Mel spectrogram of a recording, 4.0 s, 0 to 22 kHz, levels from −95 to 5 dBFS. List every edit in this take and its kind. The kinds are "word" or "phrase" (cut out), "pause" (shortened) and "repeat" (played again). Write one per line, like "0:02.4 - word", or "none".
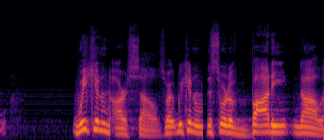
0:01.4 - word
0:02.5 - word

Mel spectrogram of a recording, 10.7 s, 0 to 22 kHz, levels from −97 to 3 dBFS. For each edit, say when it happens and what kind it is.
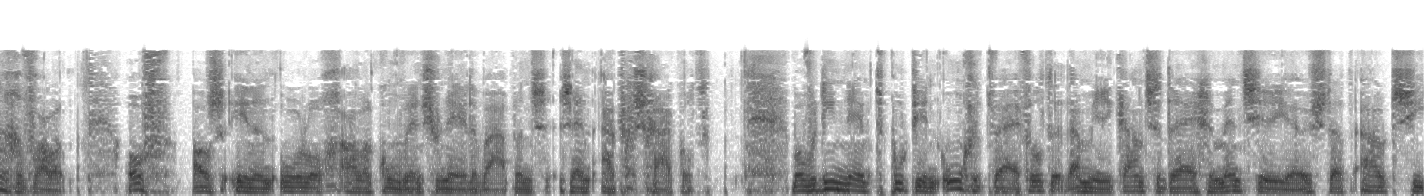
none

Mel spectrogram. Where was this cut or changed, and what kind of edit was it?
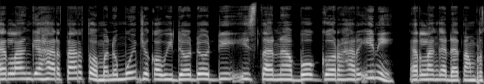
0:01.4 - word

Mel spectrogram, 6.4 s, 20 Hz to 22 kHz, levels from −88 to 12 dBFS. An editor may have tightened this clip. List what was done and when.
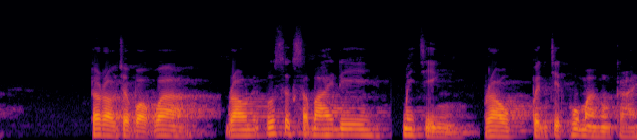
0:02.2 - pause
0:03.9 - pause
0:04.8 - pause

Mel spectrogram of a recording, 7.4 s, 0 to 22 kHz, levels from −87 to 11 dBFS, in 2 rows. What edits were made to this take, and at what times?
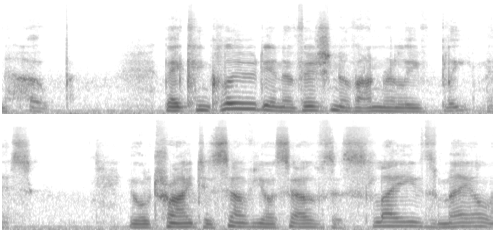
none

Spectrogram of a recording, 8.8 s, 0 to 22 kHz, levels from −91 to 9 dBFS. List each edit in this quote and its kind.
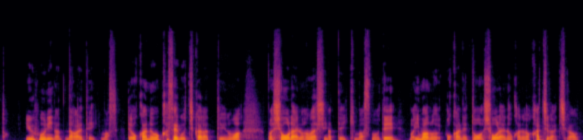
0:01.9 - pause

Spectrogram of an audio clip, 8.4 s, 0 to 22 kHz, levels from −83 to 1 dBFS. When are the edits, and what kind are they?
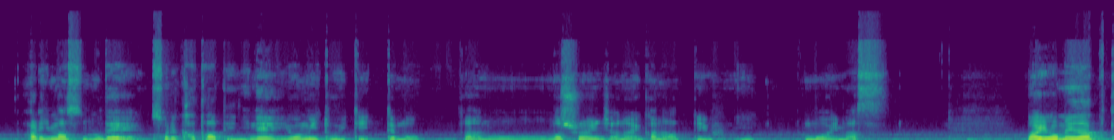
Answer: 0:01.2 - phrase

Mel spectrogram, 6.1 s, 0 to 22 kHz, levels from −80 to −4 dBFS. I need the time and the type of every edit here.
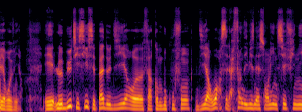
0:03.8 - pause

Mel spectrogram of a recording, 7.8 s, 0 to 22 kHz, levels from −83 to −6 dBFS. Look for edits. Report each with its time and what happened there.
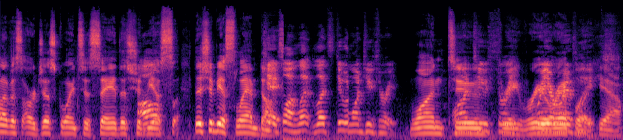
0:03.5 - word
0:04.3 - word

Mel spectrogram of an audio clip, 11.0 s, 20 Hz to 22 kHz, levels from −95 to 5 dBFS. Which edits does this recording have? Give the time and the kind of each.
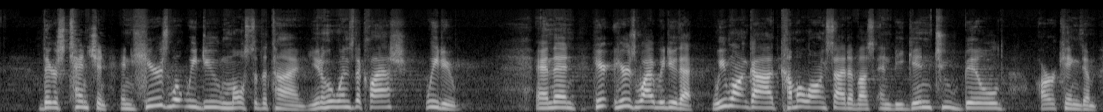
0:07.8 - phrase

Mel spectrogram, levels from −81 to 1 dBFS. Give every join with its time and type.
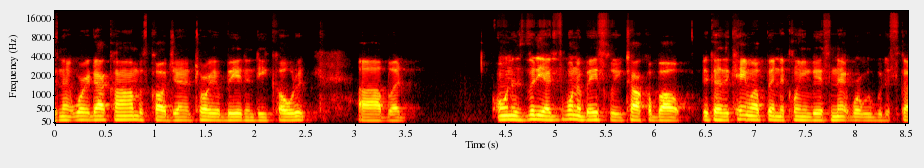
none

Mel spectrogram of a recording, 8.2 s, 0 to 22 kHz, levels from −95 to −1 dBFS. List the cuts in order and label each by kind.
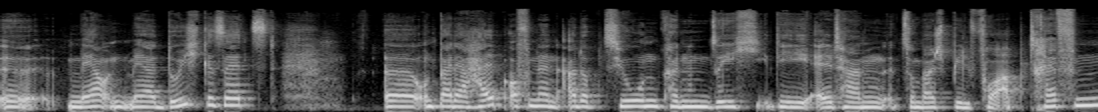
none

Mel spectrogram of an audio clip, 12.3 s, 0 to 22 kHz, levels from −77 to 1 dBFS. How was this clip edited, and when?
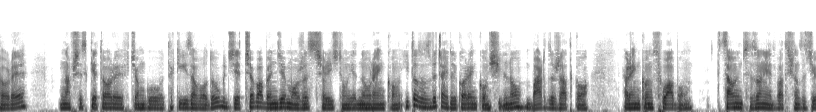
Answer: none

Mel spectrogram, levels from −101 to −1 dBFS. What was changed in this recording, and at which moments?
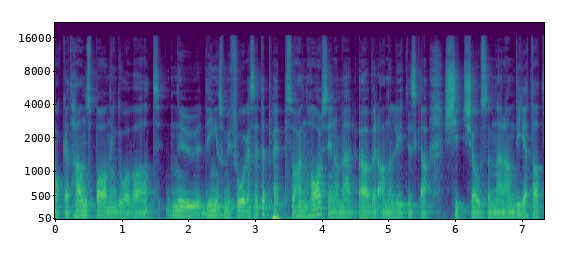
none

